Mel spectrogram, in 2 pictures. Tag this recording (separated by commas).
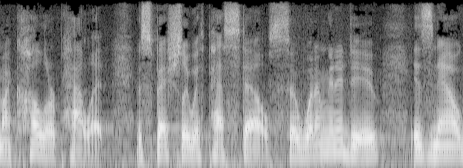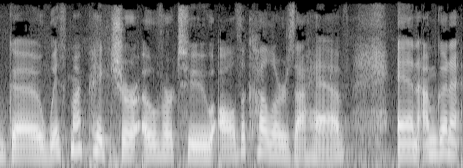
Speech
